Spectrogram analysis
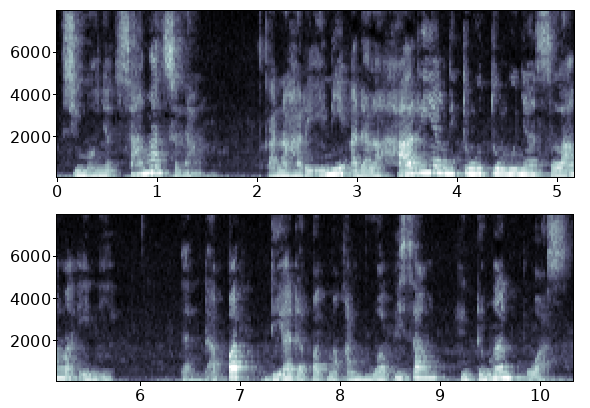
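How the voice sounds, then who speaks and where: A woman narrating a children's fairy tale in a slow, clear storybook manner. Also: mid-range voice, mellow, slight background noise.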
